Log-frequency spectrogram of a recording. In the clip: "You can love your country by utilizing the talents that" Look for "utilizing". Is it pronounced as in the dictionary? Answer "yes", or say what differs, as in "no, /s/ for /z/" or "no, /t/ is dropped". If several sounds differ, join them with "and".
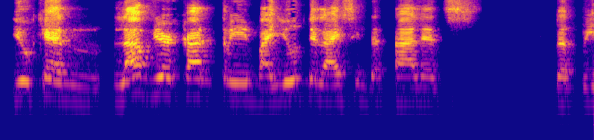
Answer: no, /s/ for /z/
